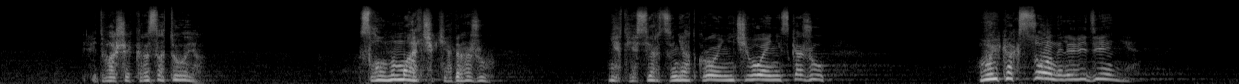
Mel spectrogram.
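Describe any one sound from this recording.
A young man sings out loud, in phrases with short pauses between them.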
